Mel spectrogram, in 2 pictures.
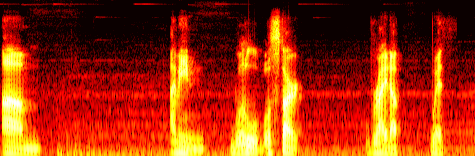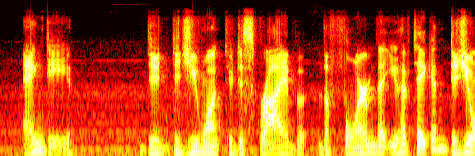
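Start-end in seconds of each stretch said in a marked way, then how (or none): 0.0-6.8 measured scene-setting read; game master narration. Acted. Game master sets the dusk scene, narrating calmly. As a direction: set the night scene for players.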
